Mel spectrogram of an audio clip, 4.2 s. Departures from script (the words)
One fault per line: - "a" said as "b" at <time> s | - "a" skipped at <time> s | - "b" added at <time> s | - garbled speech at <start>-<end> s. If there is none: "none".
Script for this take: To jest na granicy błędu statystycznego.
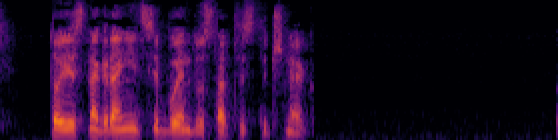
none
